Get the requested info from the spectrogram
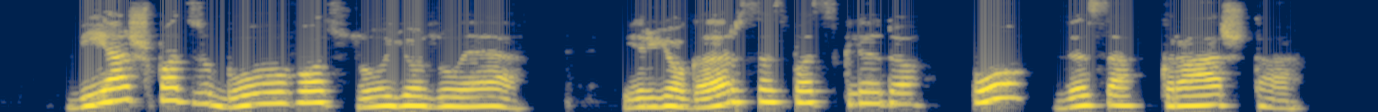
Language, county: Lithuanian, Šiauliai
